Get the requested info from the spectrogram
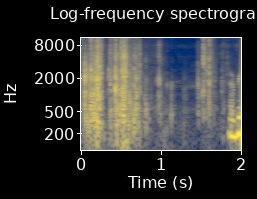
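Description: Clear plastic bag full of small clay charms crinkling as it is handled. The crinkling is busiest in the first second, then stops, with a brief rustle again shortly before the end.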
